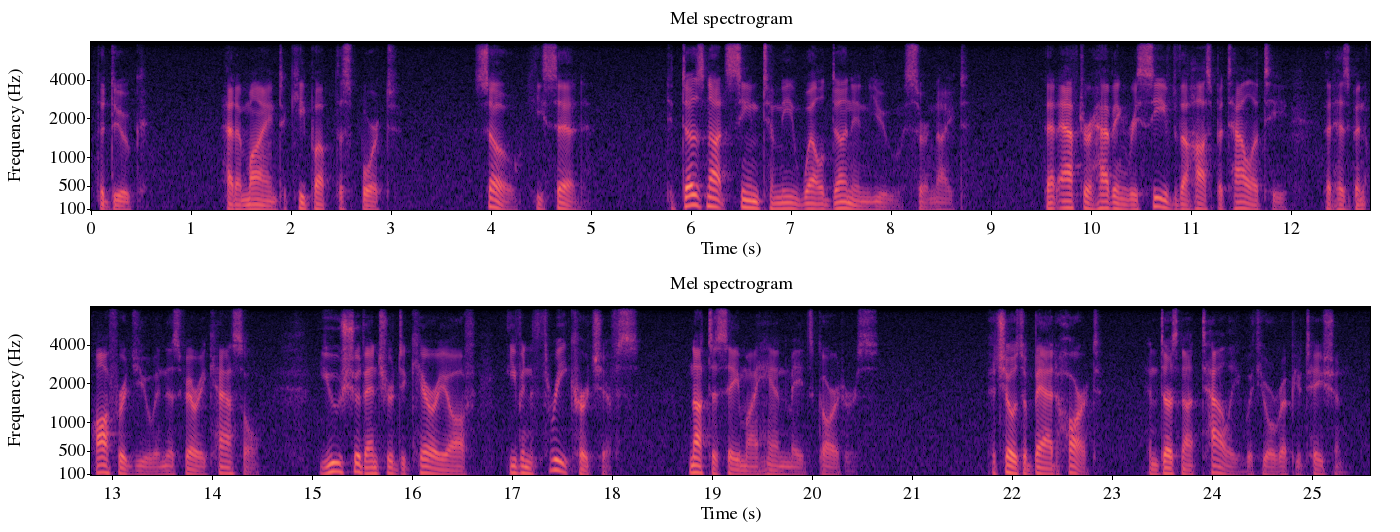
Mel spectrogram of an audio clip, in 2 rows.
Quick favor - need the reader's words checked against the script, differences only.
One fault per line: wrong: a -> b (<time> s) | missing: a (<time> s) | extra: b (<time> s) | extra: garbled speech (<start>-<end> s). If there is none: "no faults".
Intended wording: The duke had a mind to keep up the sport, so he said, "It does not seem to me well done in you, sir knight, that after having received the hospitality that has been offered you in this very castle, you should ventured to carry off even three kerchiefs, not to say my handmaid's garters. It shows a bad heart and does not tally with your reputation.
no faults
